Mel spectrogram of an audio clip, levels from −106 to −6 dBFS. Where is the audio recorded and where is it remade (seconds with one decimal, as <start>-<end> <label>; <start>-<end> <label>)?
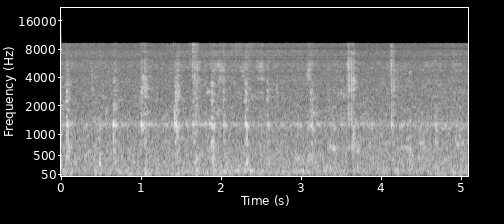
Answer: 0.0-1.9 recorded; 1.9-3.6 remade; 3.6-4.6 recorded; 4.6-5.1 remade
